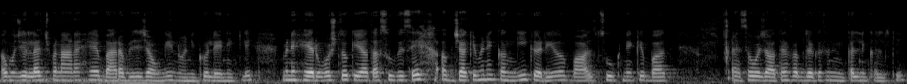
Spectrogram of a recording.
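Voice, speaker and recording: Home vlogger, woman, casual chat to camera, thinks out loud, light background noise. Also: fairly low pitch, little pitch movement. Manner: chatty, thinking out loud with pauses.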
